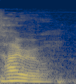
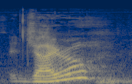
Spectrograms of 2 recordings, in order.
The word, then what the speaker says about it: Jairo: Well, when I first meet somebody, I tell them, "Hi, my name is Jairo," and they're like, "Gyro?" No, it's Jairo. Jiro?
